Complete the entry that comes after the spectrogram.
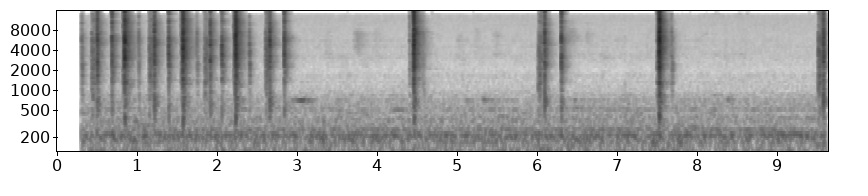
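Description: Fingertips and nails tap and click the buttons and hollow casing of a small, handheld blue and black plastic portable cassette player held in both hands. Sixteen sharp, bright clicks come as a rapid burst at first and then thin out to scattered single taps, each dying away almost instantly. A steady low hum runs underneath throughout.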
